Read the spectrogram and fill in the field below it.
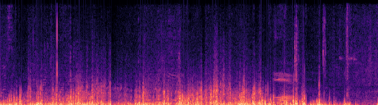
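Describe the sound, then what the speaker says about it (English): Strong storm wind buffets the microphone in steady, loud roaring gusts, with people talking intermittently over it. "there is a lot of wind coming up and a lot of swirling clouds"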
